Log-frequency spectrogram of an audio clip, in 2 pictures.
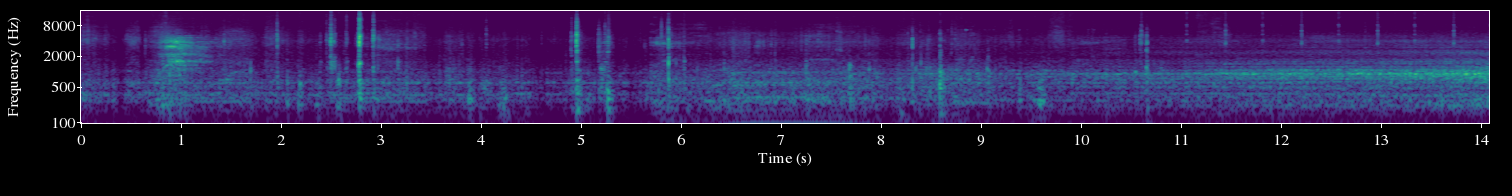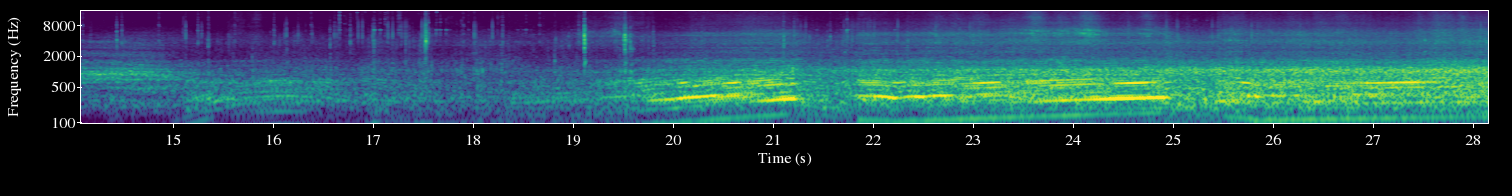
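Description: Alfa Romeo GTV Twin Spark 2.0's four-cylinder engine, heard from inside the cabin: quiet at first with a few light clicks, then revving as the car pulls away about halfway through. It grows loud and accelerates hard, the pitch climbing in repeated sweeps through the gears.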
